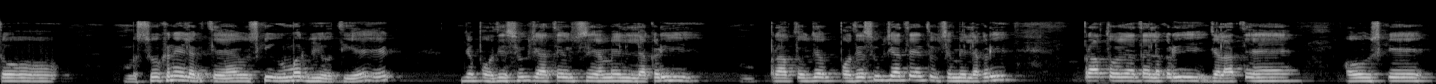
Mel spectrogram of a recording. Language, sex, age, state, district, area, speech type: Hindi, male, 45-60, Uttar Pradesh, Varanasi, urban, spontaneous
